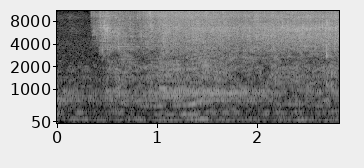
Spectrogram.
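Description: Water gushes and splashes steadily into a container of rice being washed, starting abruptly after a brief pause and continuing close and constant.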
